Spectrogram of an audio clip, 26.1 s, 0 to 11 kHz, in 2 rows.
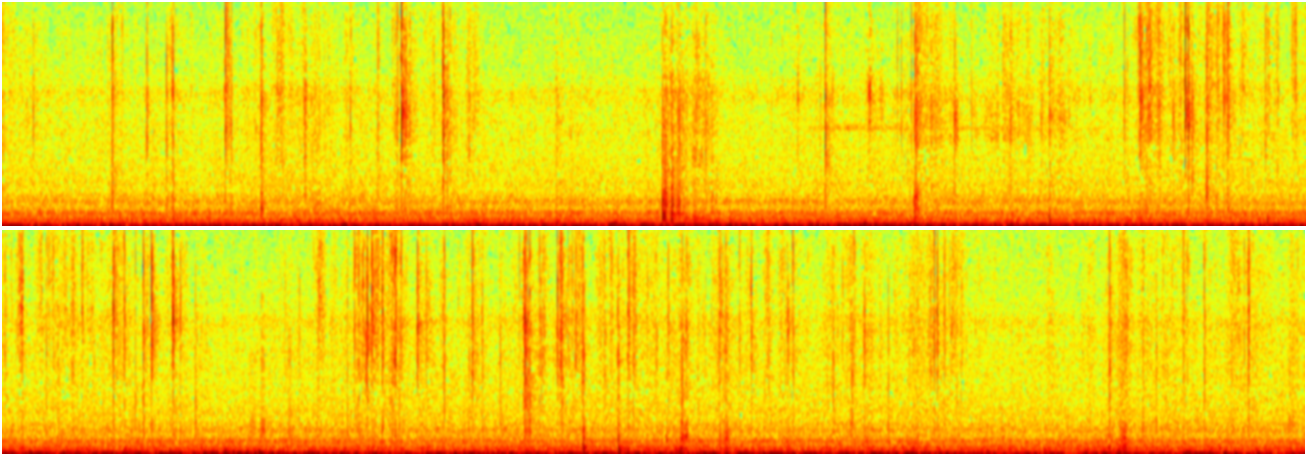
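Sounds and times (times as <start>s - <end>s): steady low hum: 0.0s - 26.0s
plastic strips crinkling: 1.0s - 4.8s, 8.0s - 22.8s, 23.8s - 26.0s.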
